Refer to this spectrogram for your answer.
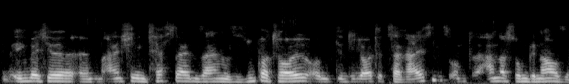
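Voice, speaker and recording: Here, a man talks at a moderate pace in a normal speaking voice. His pitch is fairly high. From northern Germany, near Kiel. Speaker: digital advertising expert and former youth footballer. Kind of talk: casual chat.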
